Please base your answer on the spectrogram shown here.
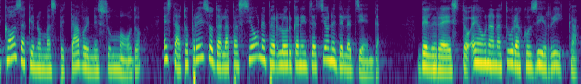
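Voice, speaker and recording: A woman's voice: fairly low pitch, a little mellow, lightly acted. A woman reading aloud, voicing a young noblewoman who is anxious yet blissfully happy, her voice rising with emotion. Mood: fond.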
